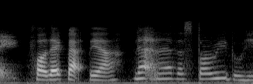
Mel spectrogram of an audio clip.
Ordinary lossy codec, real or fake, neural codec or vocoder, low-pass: none; fake; codec, 16 kHz, 0.5 kbps, FunCodec, trained on LibriTTS, 25 frames a second; none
